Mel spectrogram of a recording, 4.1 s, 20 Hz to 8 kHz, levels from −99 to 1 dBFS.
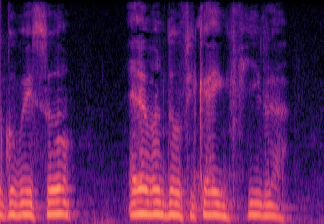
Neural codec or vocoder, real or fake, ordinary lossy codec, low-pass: none; real; none; none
